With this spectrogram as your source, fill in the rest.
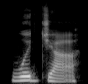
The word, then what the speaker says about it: would you: For instance, would you becomes woulja.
